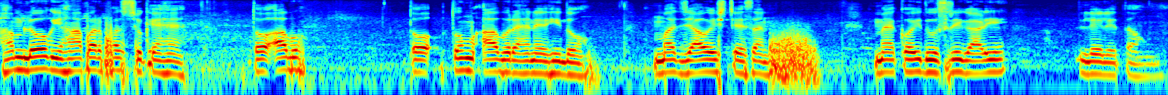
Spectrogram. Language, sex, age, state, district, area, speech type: Urdu, male, 18-30, Uttar Pradesh, Gautam Buddha Nagar, rural, spontaneous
